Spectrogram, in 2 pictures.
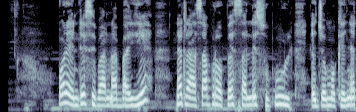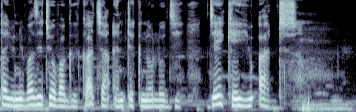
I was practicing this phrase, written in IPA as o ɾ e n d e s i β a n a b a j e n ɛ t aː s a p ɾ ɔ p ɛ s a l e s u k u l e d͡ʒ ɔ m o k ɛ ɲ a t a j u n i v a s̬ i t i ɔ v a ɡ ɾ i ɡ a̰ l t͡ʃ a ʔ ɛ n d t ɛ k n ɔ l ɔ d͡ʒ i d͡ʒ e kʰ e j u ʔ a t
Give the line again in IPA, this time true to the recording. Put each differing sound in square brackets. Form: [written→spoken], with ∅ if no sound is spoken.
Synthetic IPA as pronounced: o ɾ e n d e s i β a n a b a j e n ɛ t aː s a p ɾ ɔ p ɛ s a l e s u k u l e d͡ʒ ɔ m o k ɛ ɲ a t a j u n i v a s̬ i t i ɔ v a ɡ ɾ i [ɡ→k] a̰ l t͡ʃ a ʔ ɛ n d t ɛ k n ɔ l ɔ d͡ʒ i d͡ʒ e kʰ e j u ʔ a t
